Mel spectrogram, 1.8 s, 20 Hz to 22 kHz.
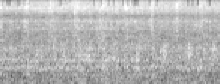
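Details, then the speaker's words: Restored 1969 Ford Bronco half cab V8 at cold start in 28°F weather, choke on, not in gear: busy light valvetrain ticking, slightly louder on one side, no deep knock; lifter noise, nothing substantial. "engines uh churning away cold no obvious knock going on can hear those lifters churning a little bit but"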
